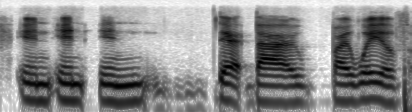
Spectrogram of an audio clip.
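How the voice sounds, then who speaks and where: A woman talks at a very deep, low pitch. The sound is dry and close with no echo, over a quiet background. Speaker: instructional technology trainer. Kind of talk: training webinar.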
